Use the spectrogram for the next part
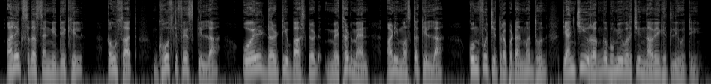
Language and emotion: Marathi, neutral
